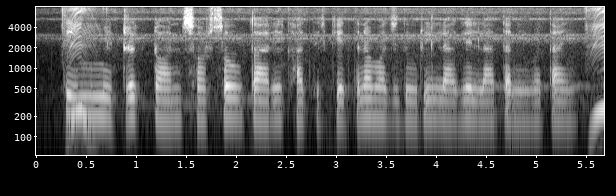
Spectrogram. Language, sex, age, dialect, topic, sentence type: Bhojpuri, female, 25-30, Northern, agriculture, question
